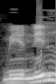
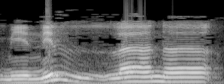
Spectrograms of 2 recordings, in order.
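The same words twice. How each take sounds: First: "minil" cut off and stopped, no flow into lana; wrong reading. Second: Chanted, "minil lana" recited higher, flowing into lana; correct chant. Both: Shown as a demonstration. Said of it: "nggak usah minil".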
